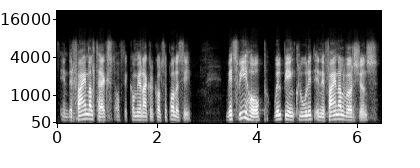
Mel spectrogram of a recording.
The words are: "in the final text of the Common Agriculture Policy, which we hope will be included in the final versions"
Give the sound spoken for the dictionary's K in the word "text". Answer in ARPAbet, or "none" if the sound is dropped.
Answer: K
